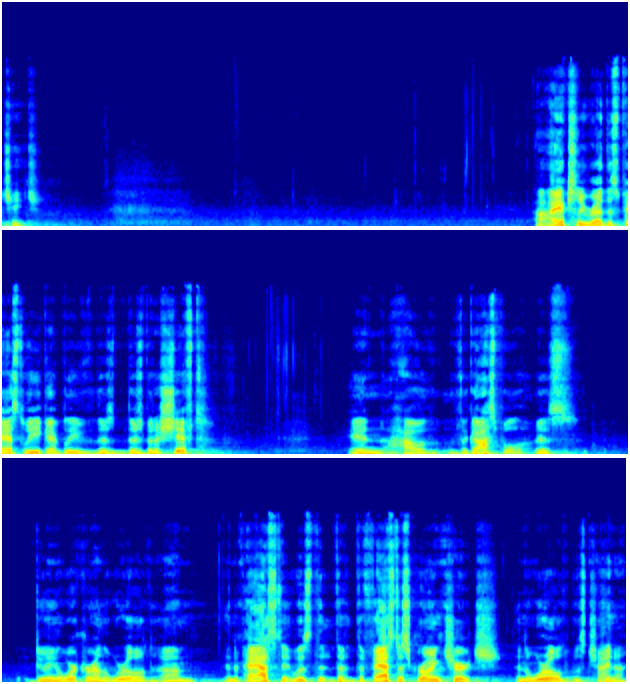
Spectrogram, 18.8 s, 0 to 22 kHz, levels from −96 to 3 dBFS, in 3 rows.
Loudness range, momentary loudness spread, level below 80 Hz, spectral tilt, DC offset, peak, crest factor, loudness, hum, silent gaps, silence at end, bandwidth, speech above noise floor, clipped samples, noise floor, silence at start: 8 LU; 16 LU; -66 dBFS; -5 dB/octave; under 0.1%; -10 dBFS; 24 dB; -31 LUFS; none; none; 0 s; 16.5 kHz; 41 dB; under 0.1%; -72 dBFS; 0 s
